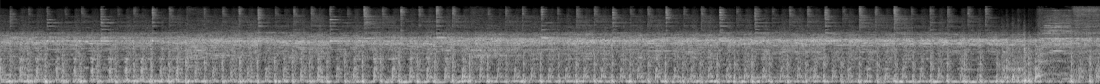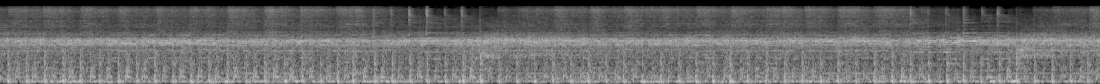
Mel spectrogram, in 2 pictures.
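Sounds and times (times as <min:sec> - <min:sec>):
electric guitar: 0:00.0 - 0:22.0
metal band playing fast: 0:00.0 - 0:22.0
rapid kick drum: 0:00.0 - 0:22.0.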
